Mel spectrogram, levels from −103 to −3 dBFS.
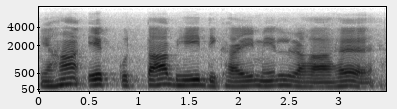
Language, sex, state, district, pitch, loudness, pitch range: Hindi, male, Arunachal Pradesh, Lower Dibang Valley, 135 Hz, -16 LUFS, 125-150 Hz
